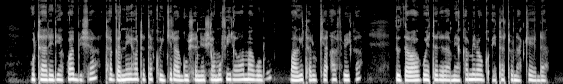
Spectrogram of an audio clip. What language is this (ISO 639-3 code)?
kik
